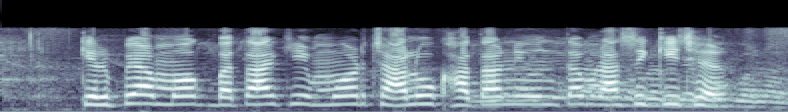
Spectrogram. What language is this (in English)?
Magahi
